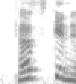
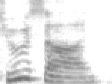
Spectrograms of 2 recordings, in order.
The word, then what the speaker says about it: Tucson: Tuskin is pronounced Tucson.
